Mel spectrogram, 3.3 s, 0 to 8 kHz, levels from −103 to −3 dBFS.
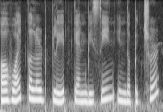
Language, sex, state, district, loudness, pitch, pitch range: English, female, Assam, Kamrup Metropolitan, -15 LUFS, 220 Hz, 195-240 Hz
